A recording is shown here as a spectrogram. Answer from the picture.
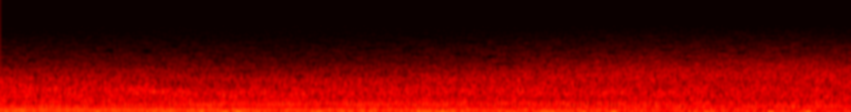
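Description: A piano chord left to ring and slowly fade between phrases, over a steady hiss of background noise.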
